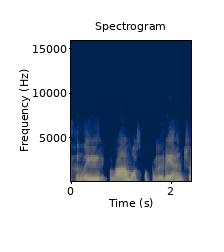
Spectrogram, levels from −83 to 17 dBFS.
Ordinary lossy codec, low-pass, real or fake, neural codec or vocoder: Opus, 64 kbps; 10.8 kHz; fake; codec, 24 kHz, 1 kbps, SNAC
